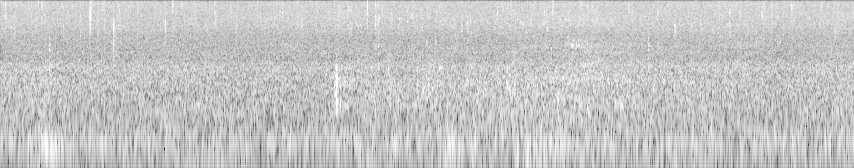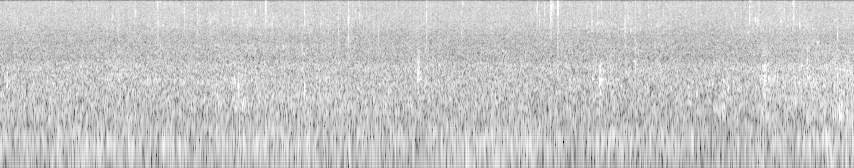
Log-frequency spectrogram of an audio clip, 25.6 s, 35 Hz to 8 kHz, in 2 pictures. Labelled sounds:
8.5	8.8	water noise, 1.7 to 2.0 kHz

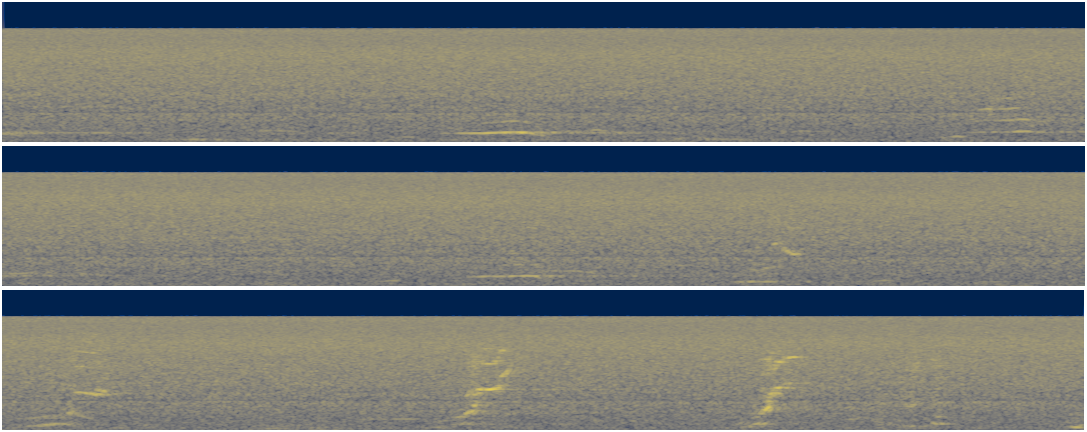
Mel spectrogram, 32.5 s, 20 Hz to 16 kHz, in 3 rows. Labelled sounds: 22.4	22.8	humpback whale, 0.90 to 3.1 kHz
26.3	26.7	humpback whale, 0.86 to 2.4 kHz
29.3	29.7	humpback whale, 0.80 to 2.7 kHz

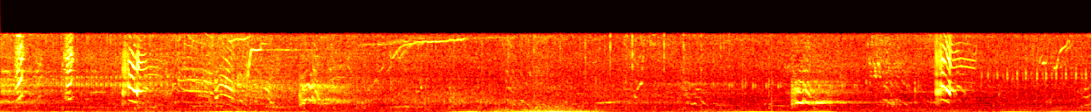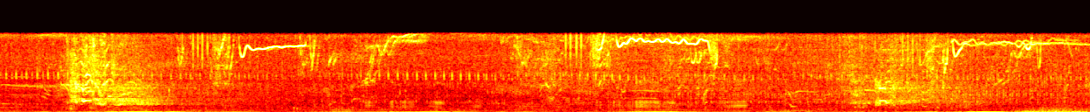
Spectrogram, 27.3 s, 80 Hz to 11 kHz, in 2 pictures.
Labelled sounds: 1.4	3.1	killer whale, southern Alaska resident, 0.66 to 8.0 kHz
3.6	4.4	killer whale, southern Alaska resident, 0.50 to 3.0 kHz
7.4	8.1	killer whale, southern Alaska resident, 0.87 to 3.2 kHz
9.8	10.6	killer whale, southern Alaska resident, 0.62 to 5.9 kHz
11.6	12.3	killer whale, southern Alaska resident, 0.87 to 8.0 kHz
13.5	15.8	killer whale, southern Alaska resident, 0.32 to 8.0 kHz
21.4	22.1	killer whale, southern Alaska resident, 0.43 to 2.4 kHz
23.4	23.9	killer whale, southern Alaska resident, 0.46 to 2.1 kHz
24.2	25.4	killer whale, southern Alaska resident, 0.41 to 8.0 kHz

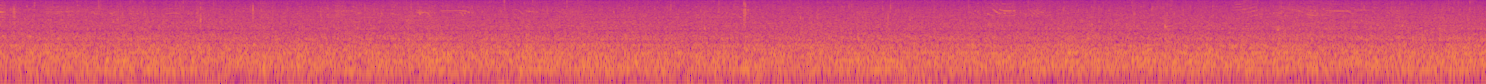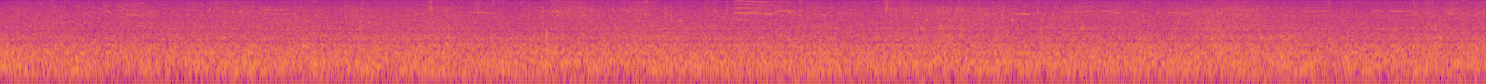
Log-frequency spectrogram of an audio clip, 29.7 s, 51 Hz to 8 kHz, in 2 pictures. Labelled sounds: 4.4	4.7	Pacific white-sided dolphin, 3.9 to 4.2 kHz
13.3	13.5	Pacific white-sided dolphin, 4.0 to 4.2 kHz
16.1	16.3	Pacific white-sided dolphin, 4.2 to 4.8 kHz
17.6	17.8	Pacific white-sided dolphin, 3.3 to 3.6 kHz
19.6	19.9	Pacific white-sided dolphin, 3.4 to 3.8 kHz
22.2	22.8	Pacific white-sided dolphin, 3.3 to 7.3 kHz
23.2	23.5	Pacific white-sided dolphin, 3.5 to 3.8 kHz
24.9	25.2	Pacific white-sided dolphin, 3.3 to 3.5 kHz
25.5	26.8	Pacific white-sided dolphin, 3.5 to 4.0 kHz
27.9	28.2	Pacific white-sided dolphin, 3.9 to 5.0 kHz
28.7	29.0	Pacific white-sided dolphin, 3.8 to 4.2 kHz

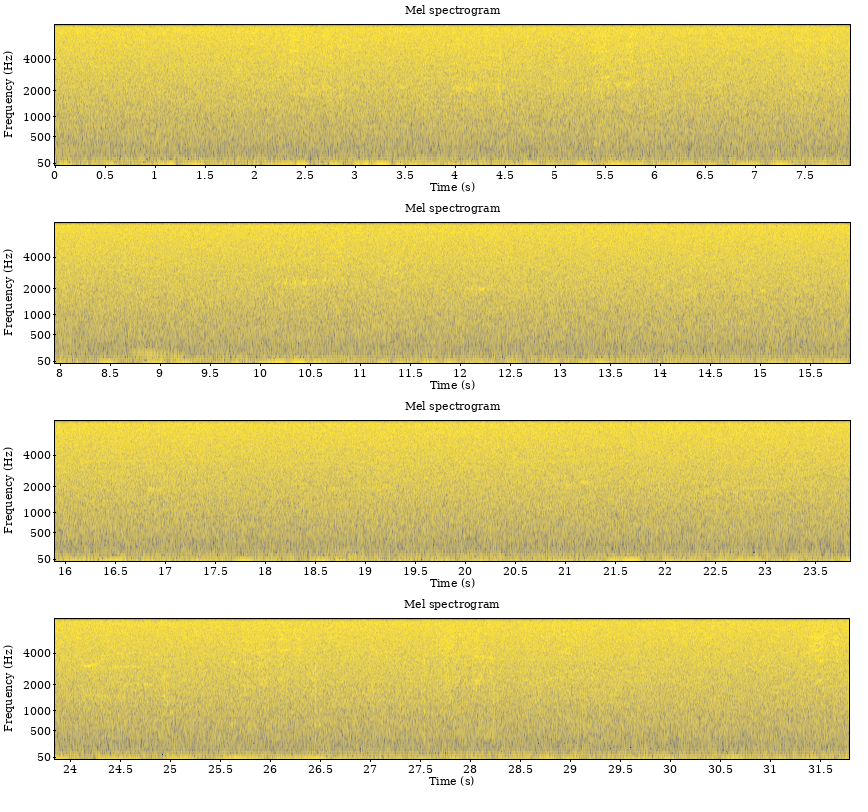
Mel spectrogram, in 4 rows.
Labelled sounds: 24.4	24.7	Pacific white-sided dolphin, 2.9 to 3.0 kHz

